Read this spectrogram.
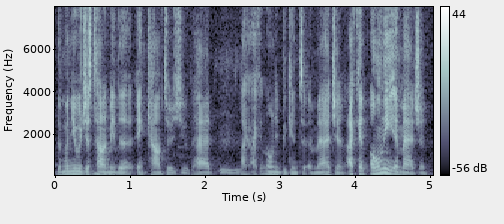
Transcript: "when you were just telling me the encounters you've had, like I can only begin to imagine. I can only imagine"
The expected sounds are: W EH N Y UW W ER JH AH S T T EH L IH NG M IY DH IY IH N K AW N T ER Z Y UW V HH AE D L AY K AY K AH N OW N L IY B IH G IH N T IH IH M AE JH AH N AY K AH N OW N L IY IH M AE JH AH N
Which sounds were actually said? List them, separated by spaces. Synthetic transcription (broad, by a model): W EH N Y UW W ER JH AH S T T EH L IH NG M IY DH IY IH N K AW N T ER Z Y UW V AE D L AY K AY K AH N OW N L IY B IH G IH N T IH IH M AE JH AH N AY K AH N OW N L IY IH M AE JH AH N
